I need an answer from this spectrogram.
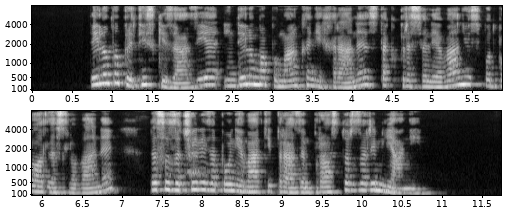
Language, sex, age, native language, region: Slovenian, female, 50-59, Slovenian, Central Slovenia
